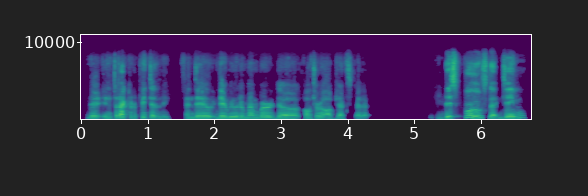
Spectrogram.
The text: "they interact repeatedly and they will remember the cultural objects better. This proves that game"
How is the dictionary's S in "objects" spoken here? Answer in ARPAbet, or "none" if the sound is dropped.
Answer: S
